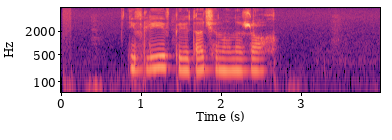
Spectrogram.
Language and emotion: Russian, neutral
